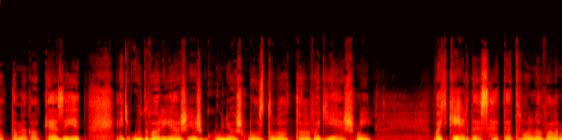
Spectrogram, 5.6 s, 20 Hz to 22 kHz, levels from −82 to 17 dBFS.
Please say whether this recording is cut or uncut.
uncut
